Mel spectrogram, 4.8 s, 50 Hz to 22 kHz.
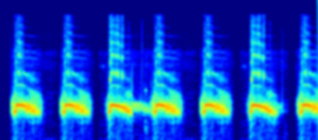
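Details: Dove call used to draw doves into a trap: steady series of short, slightly descending coos, about one every 0.7 seconds, one pair running together, with no other sounds.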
